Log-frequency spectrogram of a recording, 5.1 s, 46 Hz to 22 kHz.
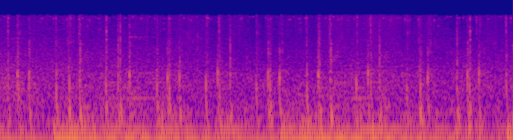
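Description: Hooves of Roach, the horse in the video game Witcher 3, clip-clop in a steady cantering rhythm, loud and close, with repeated sharp footfalls throughout.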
